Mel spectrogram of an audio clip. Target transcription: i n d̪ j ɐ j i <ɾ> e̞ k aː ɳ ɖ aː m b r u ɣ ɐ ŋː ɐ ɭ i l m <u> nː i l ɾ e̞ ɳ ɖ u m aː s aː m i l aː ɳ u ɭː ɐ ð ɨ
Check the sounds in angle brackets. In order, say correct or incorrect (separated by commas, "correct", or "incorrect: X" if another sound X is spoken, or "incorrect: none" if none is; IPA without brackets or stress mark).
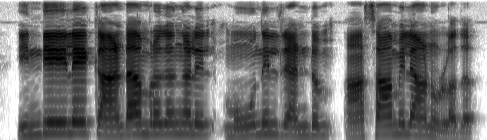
incorrect: l, incorrect: uː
